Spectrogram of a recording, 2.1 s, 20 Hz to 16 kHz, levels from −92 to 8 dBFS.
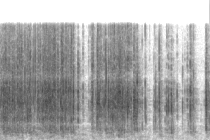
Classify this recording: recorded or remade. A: recorded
